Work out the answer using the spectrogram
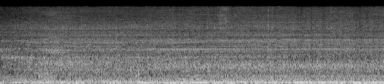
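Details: Oil burner that had been putting black smoke out the chimney, fired up again after service while draft is checked: steady, even low roar with no surging or puffing; normal burner operation.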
